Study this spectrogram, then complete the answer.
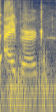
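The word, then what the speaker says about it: IJburg: It's Eiberg.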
